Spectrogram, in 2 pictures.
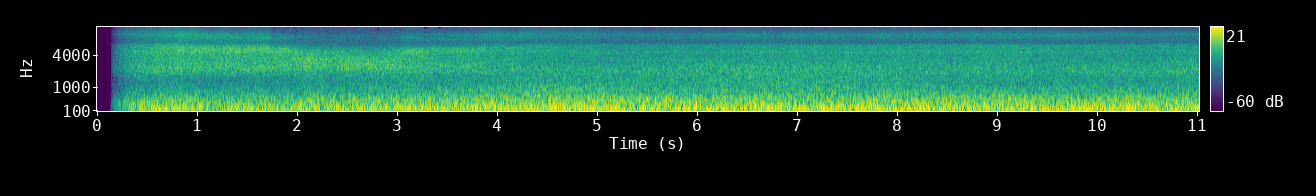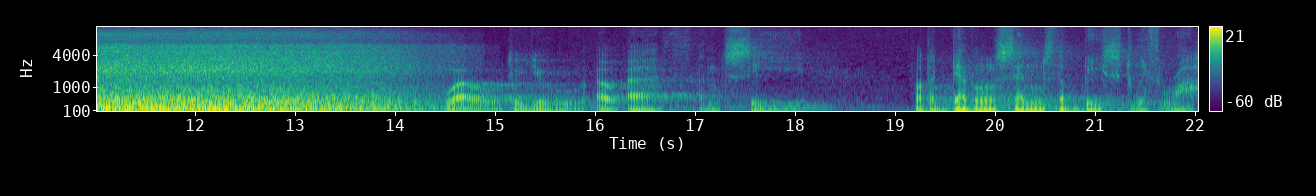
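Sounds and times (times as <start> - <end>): steady rushing noise: 0.2 - 22.0
flickering low rumble: 13.9 - 22.0.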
